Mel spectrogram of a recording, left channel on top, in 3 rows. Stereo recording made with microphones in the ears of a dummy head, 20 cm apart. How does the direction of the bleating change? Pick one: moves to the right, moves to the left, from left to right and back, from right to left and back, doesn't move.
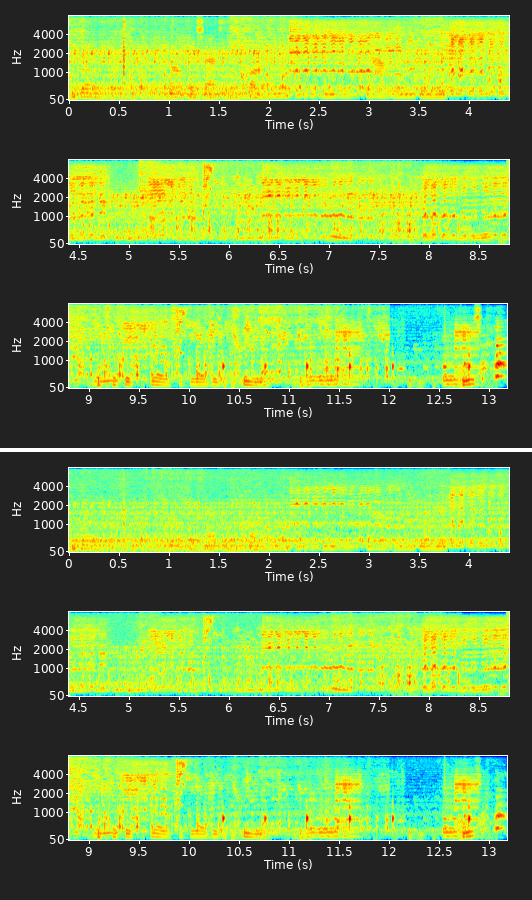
moves to the right.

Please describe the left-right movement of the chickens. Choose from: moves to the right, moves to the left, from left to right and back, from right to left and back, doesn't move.
from left to right and back.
